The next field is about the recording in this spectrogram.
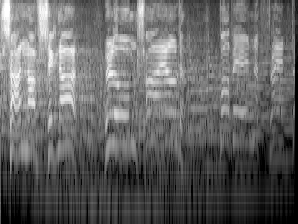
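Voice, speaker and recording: An actress playing an imperious, wrathful guild elder in a fantasy game drama, declamatory and menacing. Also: female voice, high-pitched, little pitch movement, drawn-out words, music in the background.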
